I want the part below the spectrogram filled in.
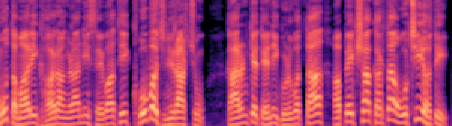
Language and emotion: Gujarati, angry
